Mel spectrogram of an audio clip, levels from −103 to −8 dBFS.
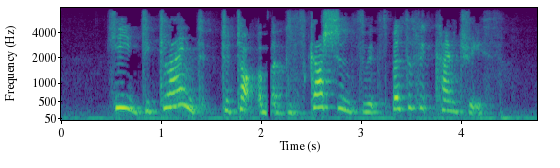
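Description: A speech clip carried over an AMR wideband (HD Voice) link, with lost AMR speech frames from 2.05 to 2.13 s. For about 40 ms the sound smears and dips. This fits two lost 20 ms frames, which the decoder concealed by repeating the last good frame at falling gain.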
